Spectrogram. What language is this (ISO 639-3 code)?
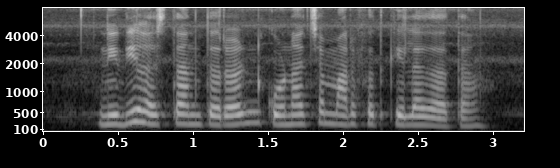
mar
